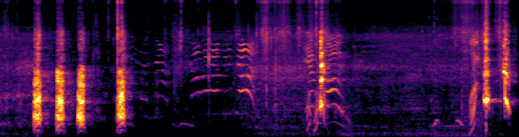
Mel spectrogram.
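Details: Crossbred German Shepherd letting out a quick run of three sharp barks, then a fourth, with human voices talking in the quieter middle stretch and two more barks near the end.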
